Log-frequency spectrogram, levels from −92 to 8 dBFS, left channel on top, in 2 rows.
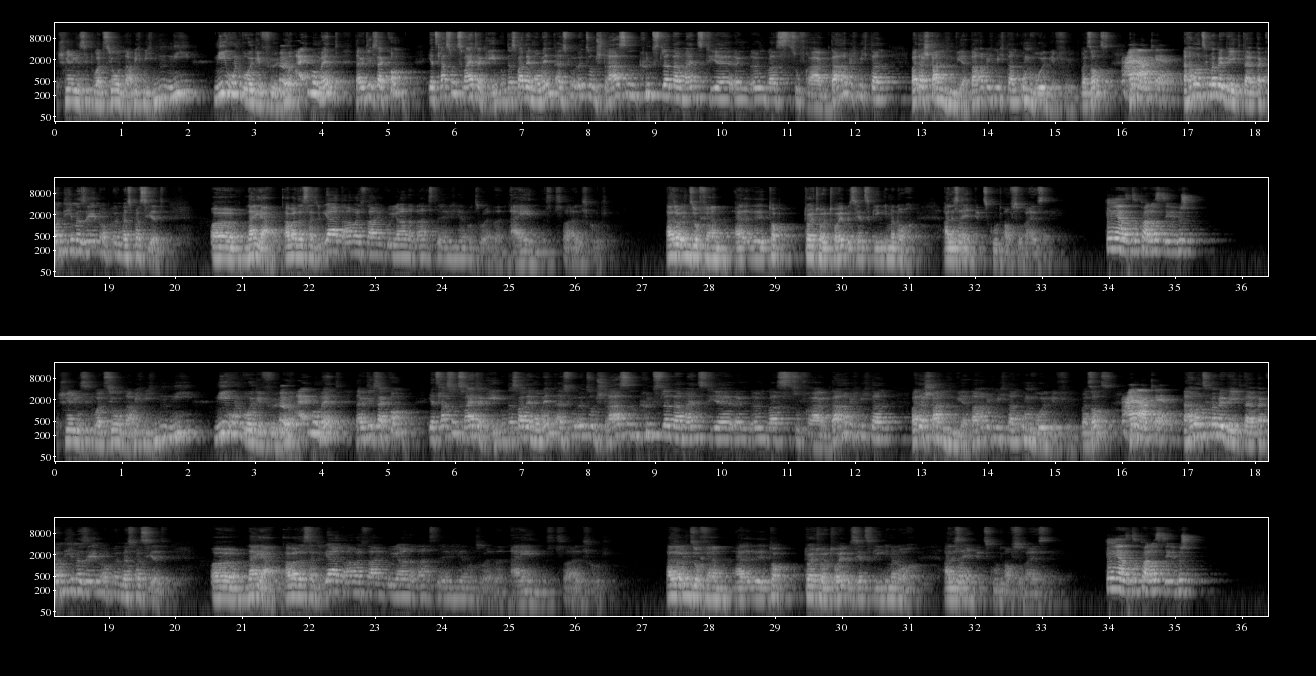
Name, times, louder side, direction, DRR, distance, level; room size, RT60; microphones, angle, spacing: voice 1, 0.1-2.1 2.4-5.3 5.6-12.5 12.8-15.8 16.1-16.3 16.9-19.8 20.5-25.5 25.8-26.2 27.4-29.2 29.4-31.1 31.5-32.0 32.3-33.0, left 3 dB, 70° left, 0.4 m, -29 dB
voice 2, 16.0-16.7 31.7-31.9 34.0-35.2, equal, 5° left, 0.4 m, -25 dB
2.6 x 2.6 x 2.2 m
head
